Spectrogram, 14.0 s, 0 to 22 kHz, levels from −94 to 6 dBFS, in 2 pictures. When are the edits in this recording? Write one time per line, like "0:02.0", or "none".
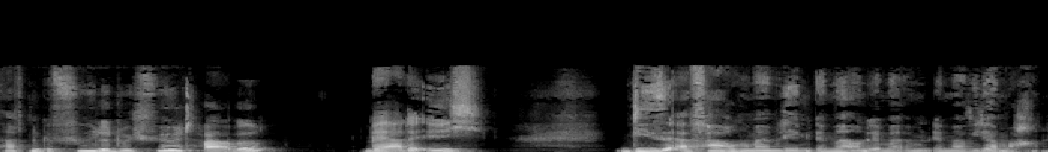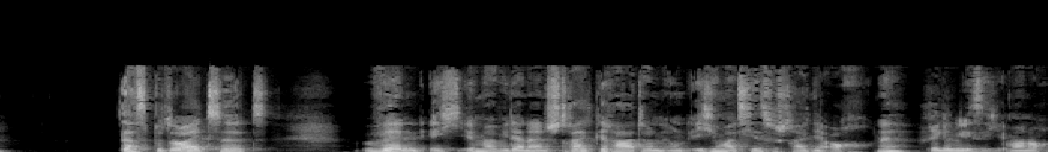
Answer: none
